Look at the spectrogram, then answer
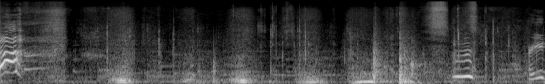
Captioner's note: pieces slide and clatter out of box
